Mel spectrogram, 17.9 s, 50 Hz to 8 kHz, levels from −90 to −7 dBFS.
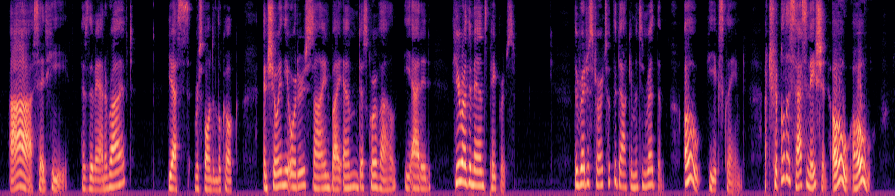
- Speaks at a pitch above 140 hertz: Yes, high, 190 Hz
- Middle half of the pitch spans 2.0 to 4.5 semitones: No, average, 4.9 semitones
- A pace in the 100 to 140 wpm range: Yes, slow, 135 wpm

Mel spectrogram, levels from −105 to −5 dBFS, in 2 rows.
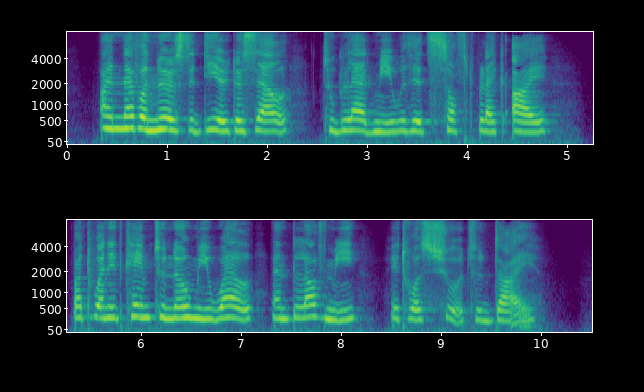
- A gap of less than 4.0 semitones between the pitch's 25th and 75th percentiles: Yes, narrow, 2.6 semitones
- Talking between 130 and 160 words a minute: No, average, 170 wpm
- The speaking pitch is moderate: No, very high, 255 Hz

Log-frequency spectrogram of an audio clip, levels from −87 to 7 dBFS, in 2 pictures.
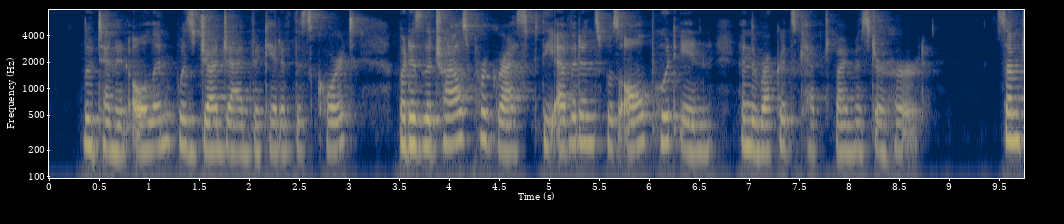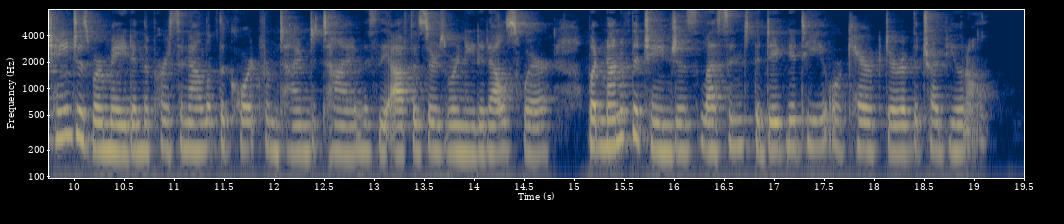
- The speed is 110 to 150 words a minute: No, average, 180 wpm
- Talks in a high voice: Yes, high, 205 Hz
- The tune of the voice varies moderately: No, narrow, 2.2 semitones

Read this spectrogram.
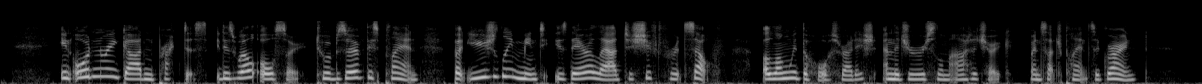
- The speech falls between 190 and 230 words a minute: No, average, 175 wpm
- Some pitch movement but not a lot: Yes, average, 3.5 semitones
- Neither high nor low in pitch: No, very high, 255 Hz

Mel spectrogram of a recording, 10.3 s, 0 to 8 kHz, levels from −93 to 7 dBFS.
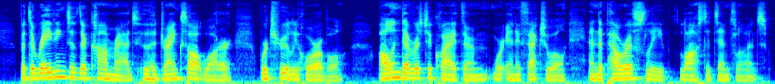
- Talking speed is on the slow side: No, average, 170 wpm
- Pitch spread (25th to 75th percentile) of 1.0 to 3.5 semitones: No, average, 4.6 semitones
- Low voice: Yes, low, 115 Hz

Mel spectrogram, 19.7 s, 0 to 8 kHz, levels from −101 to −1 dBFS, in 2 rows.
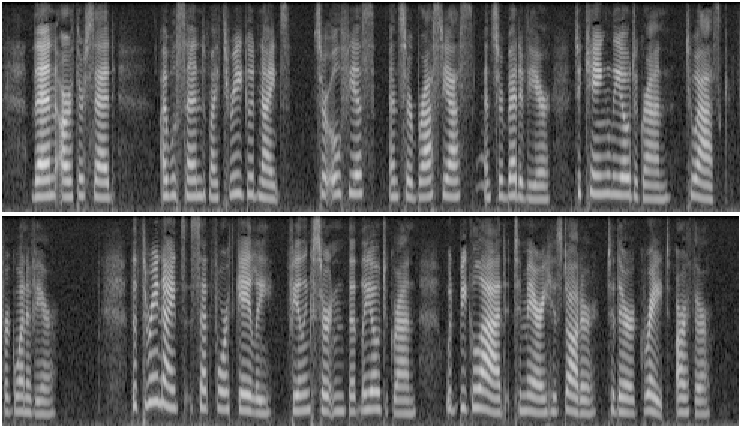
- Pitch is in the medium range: No, high, 225 Hz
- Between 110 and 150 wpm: Yes, average, 145 wpm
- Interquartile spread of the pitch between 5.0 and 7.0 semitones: No, average, 3.3 semitones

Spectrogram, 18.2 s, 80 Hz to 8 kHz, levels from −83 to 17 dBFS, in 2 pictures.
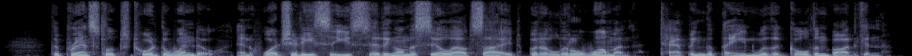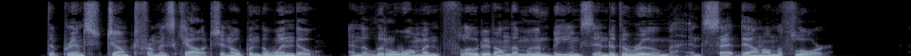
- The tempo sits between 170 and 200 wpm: Yes, average, 180 wpm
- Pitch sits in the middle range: No, low, 115 Hz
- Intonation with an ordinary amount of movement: No, wide, 7.2 semitones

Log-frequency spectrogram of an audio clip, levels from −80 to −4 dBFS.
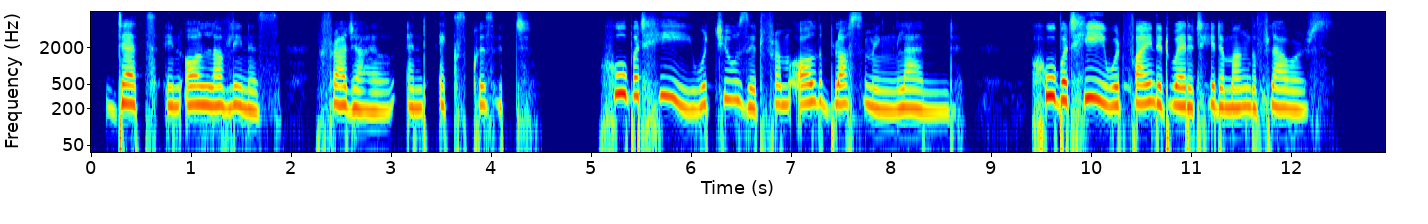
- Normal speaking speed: Yes, average, 145 wpm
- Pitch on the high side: Yes, high, 225 Hz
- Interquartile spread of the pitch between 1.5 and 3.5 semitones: Yes, average, 3.0 semitones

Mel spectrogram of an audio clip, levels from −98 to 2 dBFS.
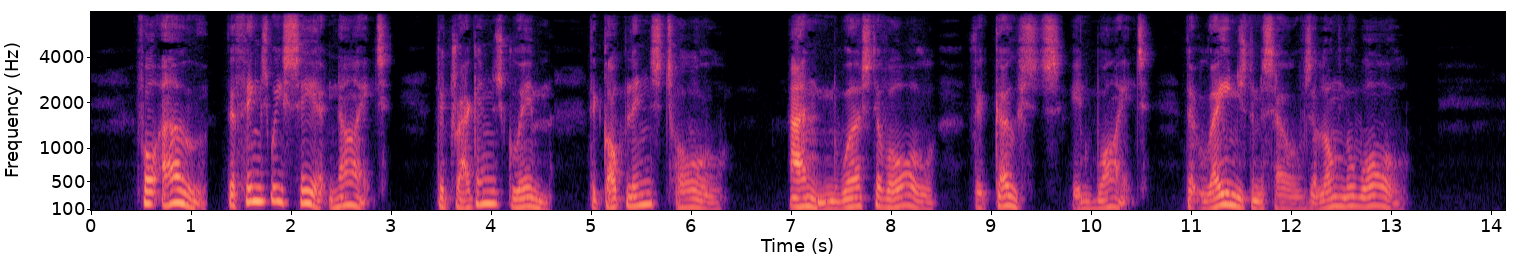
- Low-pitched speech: Yes, low, 130 Hz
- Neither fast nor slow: No, slow, 120 wpm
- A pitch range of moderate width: No, wide, 5.7 semitones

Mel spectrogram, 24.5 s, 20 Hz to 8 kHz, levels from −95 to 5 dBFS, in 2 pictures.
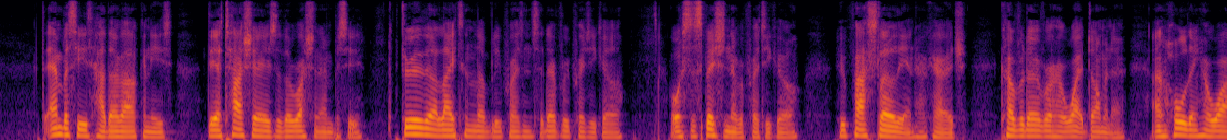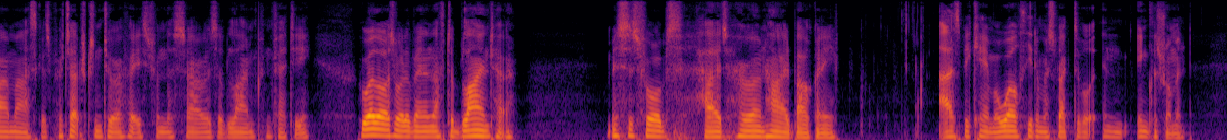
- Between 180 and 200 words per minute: Yes, average, 195 wpm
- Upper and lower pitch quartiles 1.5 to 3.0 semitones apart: Yes, narrow, 2.6 semitones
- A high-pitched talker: No, low, 105 Hz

